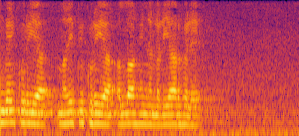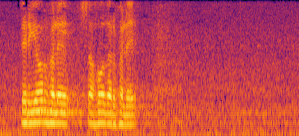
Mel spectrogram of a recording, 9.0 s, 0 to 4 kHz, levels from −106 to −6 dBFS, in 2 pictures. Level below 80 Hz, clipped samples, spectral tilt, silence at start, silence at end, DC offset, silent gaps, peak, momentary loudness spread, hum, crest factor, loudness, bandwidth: -42 dBFS; under 0.1%; -11.5 dB/octave; 0 s; 0 s; 0.4%; none; -4 dBFS; 22 LU; none; 16 dB; -18 LUFS; 4 kHz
